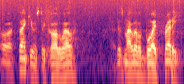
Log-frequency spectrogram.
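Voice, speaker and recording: A man's voice: fairly low pitch, steady tone, moderate pace, darkish tone, close to an everyday voice. An actor playing a meek, polite shopkeeper father in a 1950s radio drama, mild, hesitant and apologetic. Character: meek, polite small-store owner, father of a brat. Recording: dull vintage radio recording.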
